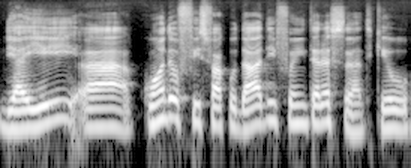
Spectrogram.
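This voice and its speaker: In a normal speaking voice, a man with a fairly high pitch talks at a moderate pace with fairly even intonation, the sound dry and close with no echo on a very clean recording with a silent background. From Brazil, Santana do Ipanema, Alagoas (Northeast). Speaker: digital marketing consultant and speaker. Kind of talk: podcast interview, life story. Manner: casual, conversational.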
